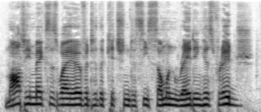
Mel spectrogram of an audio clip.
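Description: A man's voice: medium pitch, steady tone, brisk. A man with a Northern Irish accent narrating a scripted radio drama as a storyteller.

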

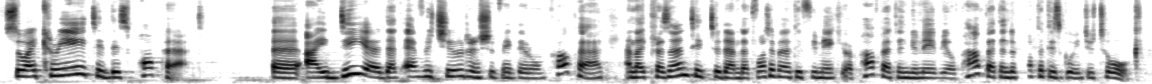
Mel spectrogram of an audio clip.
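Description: Middle-aged woman, reflective panel host, pausing often, lapel mic. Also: mid-range voice, darkish tone. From Hungary. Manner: thoughtful, halting with frequent fillers. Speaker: artist and panel moderator. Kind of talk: relaxed panel conversation.

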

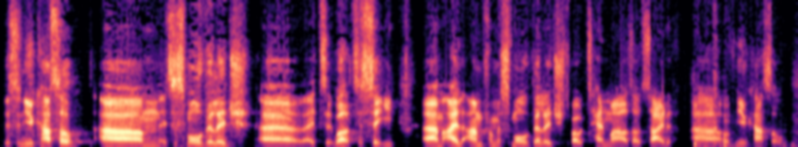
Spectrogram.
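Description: A man with a Geordie accent speaks to a room of developers at a meetup. His voice sits fairly low, and he rambles along with plenty of ums and restarted sentences. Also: fairly bright tone. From England. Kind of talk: casual tech talk presentation.

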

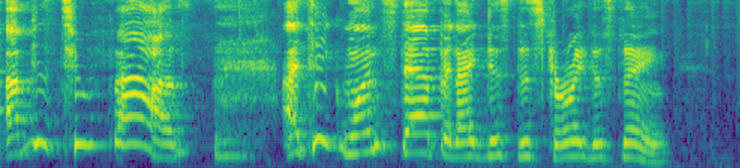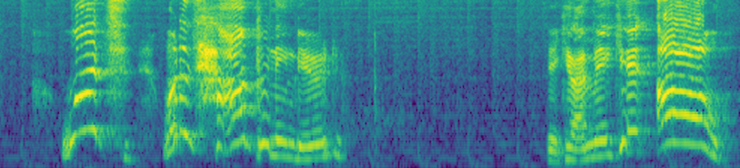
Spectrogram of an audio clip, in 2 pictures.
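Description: A woman hosting a gaming video with casual, excitable commentary, her voice raspy from a sore throat. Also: high voice. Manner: excitable, shrieks and laughs at wins and deaths. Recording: faint game music behind.

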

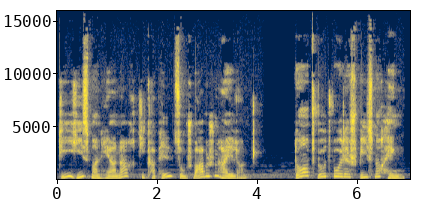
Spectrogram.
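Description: A woman reading a scripted fairy-tale audiobook as narrator, with expressive storytelling. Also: mid-range voice, slow, soft background music.

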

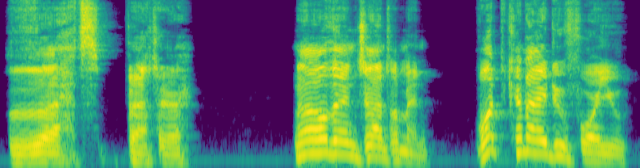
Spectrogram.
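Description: A man voicing a blustering, gruff middle-aged sea captain who roars his lines. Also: medium pitch, big pitch swings, a little slow, bright, forceful tone, exaggerated voice. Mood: mellowed. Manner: roaring, blustery.

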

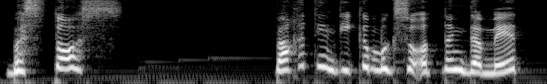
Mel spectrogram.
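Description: A woman's voice: very high-pitched, expressive, moderate pace, fairly bright tone, no room sound, voice pushed up. A woman voicing a naive, feisty young bride in an audiobook, stammering and exclaiming shrilly. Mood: indignant, flustered. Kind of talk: audiobook character acting. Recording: music behind the voice.

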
